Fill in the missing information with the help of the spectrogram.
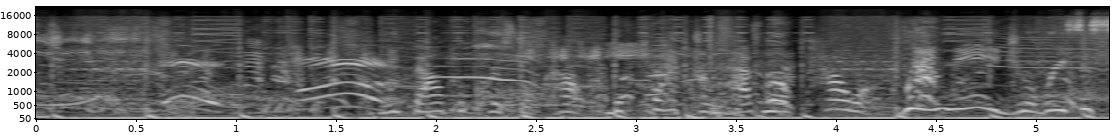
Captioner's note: murmurs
